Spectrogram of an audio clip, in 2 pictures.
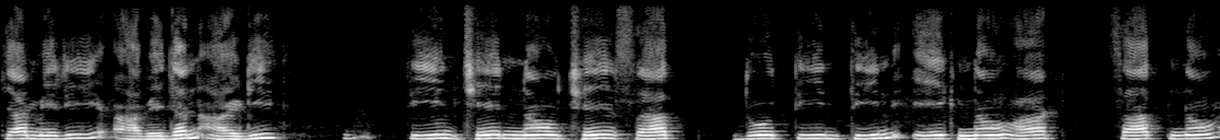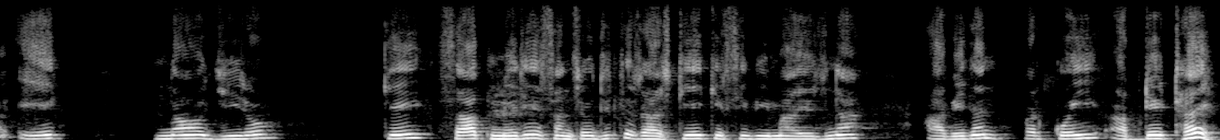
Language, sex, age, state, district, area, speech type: Hindi, male, 60+, Uttar Pradesh, Ayodhya, rural, read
